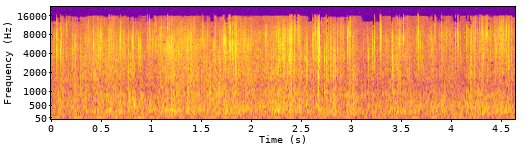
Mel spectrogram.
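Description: Both hands press down on a pile of small solid wooden beads resting on a blanket, rubbing it and gathering the beads with the fingers. A dense, steady stream of bright, crisp clicking and crinkly rattling follows, with small bursts as the beads shift and knock together.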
